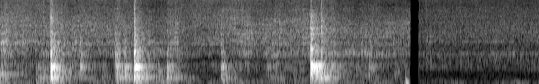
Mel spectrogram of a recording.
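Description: Plastic slotted spatula stirring vegetables in an aluminium pot, with three sharper scrapes and knocks against the pot over a soft frying sizzle. The sound drops away suddenly about three seconds in.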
